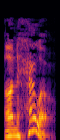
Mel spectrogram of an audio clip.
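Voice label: "unhallow", British English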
